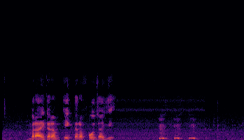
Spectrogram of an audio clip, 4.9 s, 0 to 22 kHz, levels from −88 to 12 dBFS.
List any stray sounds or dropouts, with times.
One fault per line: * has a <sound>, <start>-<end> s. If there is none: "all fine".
* has a laugh, 3.2-4.0 s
